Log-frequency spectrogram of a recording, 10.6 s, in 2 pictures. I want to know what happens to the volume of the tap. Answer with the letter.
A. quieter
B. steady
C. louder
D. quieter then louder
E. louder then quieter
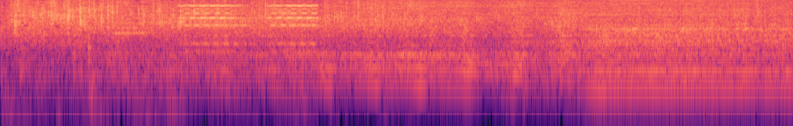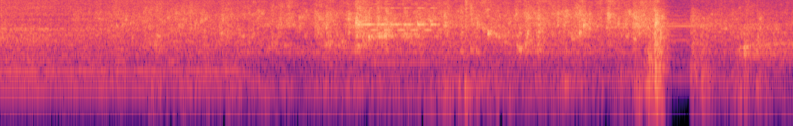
D.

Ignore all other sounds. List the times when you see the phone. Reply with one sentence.
The phone can be heard from 1.1 to 2.1 s and from 7.8 to 8.2 s.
